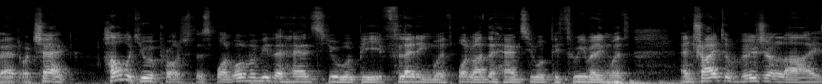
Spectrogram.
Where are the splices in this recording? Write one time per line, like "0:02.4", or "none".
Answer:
none

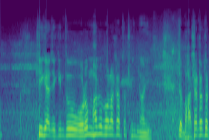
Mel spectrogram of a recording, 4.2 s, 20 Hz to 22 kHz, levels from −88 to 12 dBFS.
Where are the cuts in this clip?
none

